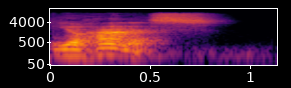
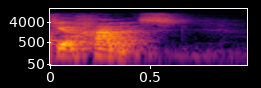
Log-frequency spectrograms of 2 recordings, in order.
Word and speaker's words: Ioannes: His name is spelled I-O-A-N-N-E-S. Do you know how that's pronounced? Of course you don't. But it's pronounced Johannes. It's pronounced Johannes.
